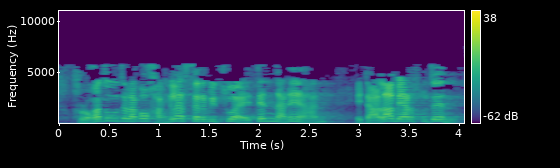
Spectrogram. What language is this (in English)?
Basque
